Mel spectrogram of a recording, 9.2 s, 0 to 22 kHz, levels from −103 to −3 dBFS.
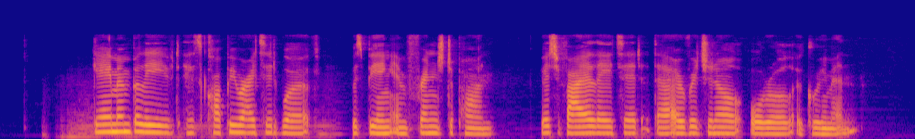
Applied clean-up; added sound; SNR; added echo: neural mask model RNNoise.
